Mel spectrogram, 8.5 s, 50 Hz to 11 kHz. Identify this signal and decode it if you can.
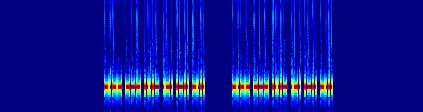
Morse code, heard as a keyed tone, about 46 wpm, 700 Hz. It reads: YO4RLB YO4RLB
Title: DXCC-100 Call Signs - 6 Characters - Repeated 2x - 45wpm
